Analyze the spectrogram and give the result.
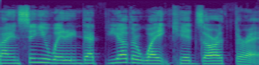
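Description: A woman's plain, everyday voice with an American accent, medium in pitch with ordinary variation, at a fairly quick pace, in a very clean recording with a silent background and a dry, close sound with no echo. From US South, North Carolina. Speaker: podcast host. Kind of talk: scripted narration.

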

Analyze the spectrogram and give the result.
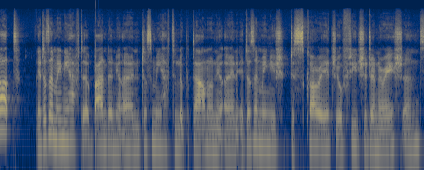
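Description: A woman with a London accent, fairly low in pitch, at a moderate pace with ordinary pitch variation. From London, England. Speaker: doctoral researcher. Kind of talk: podcast interview.

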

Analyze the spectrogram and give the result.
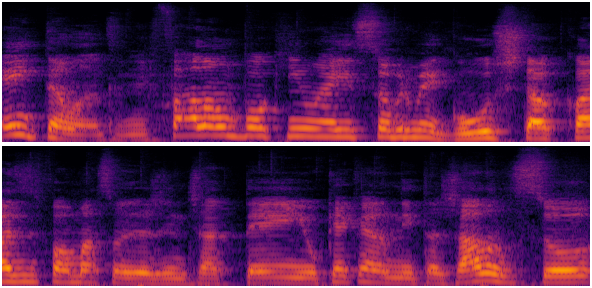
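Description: A man talks at a moderate pace with lively intonation and an animated tone. The background is quiet. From Alagoas, Brazil. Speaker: actor and podcast co-host. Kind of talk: casual chat.

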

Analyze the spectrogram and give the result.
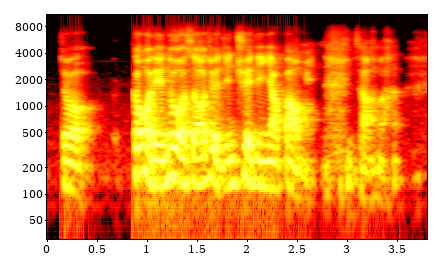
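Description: This is a man speaking at a medium pitch. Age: 40s. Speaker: marketing consultant and entrepreneur. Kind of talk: solo vlog talk to camera. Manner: filler-heavy, casual with frequent 哈.

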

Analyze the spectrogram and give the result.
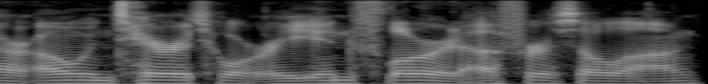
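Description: A man with a plain, everyday voice, fairly low in pitch, fairly even intonation, moderate pace, very clean recording with a silent background. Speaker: podcast co-host. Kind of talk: casual chat.

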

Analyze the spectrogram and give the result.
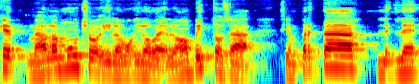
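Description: A high-pitched man at a moderate pace. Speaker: sports podcast host. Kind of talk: casual interview.

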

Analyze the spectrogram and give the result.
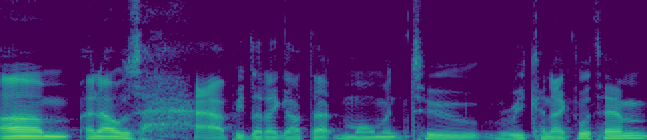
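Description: In a very clean recording with a silent background, a man has an ordinary speaking voice, a fairly low pitch and ordinary pitch variation. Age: 30s. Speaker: podcast host. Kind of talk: casual chat. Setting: studio.

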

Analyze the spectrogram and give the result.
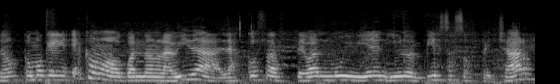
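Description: With audible room echo and noticeable background noise, a woman talks with fairly even intonation and hardly any pauses. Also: medium pitch for a woman, moderate pace. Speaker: radio co-host, communication student. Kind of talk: casual chat.

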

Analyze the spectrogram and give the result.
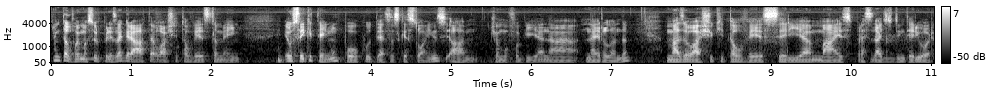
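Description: With ordinary pitch variation, the speaker keeps to a moderate pace. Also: man, fairly low pitch for a man. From southern Brazil, Porto Alegre area. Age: 30s. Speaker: traveler and former exchange student. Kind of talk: casual interview chat. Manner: hesitant, many fillers.

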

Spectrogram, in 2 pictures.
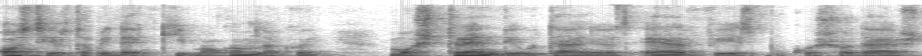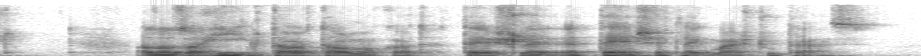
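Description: A man speaks with a very deep, low pitch and ordinary pitch variation. His voice is somewhat breathy. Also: moderate pace. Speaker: podcast host. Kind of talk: casual interview. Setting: Skype call.

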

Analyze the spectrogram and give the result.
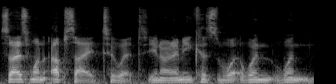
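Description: A man speaks with an American accent. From south Texas, near the Mexican border. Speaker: reality TV cast member and restaurant manager. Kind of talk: interview. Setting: radio studio. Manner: halting.

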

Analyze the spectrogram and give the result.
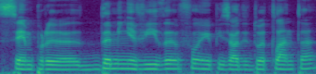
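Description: A woman speaks with a European Portuguese accent. Her fairly low voice stays monotone and flat. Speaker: culture podcast co-host. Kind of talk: casual chat.

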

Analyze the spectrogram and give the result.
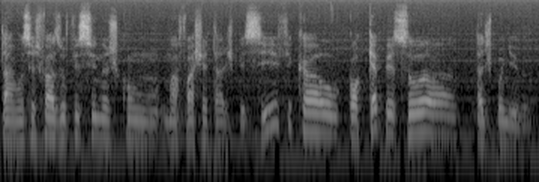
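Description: Hardly pausing, a man with an unremarkable speaking voice talks at a moderate pace and medium pitch with lively intonation. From Belém, Pará, Brazil. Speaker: podcast co-host. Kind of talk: casual chat.

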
